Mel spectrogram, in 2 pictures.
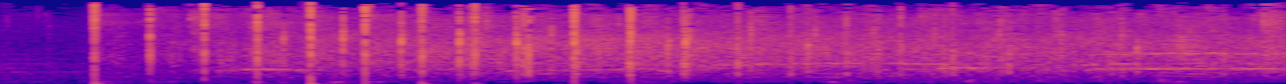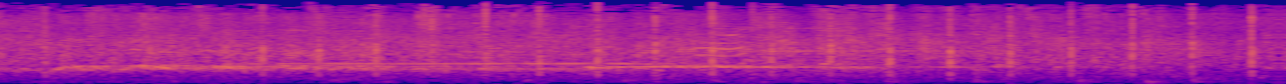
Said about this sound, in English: I would like to welcome and ask for a round of applause for our new members and positions.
